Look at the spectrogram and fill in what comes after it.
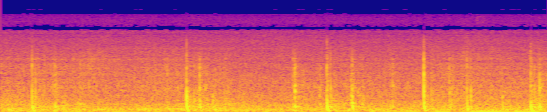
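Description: Fireworks going off: about ten sharp bangs and pops at irregular intervals over a steady low rumble.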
